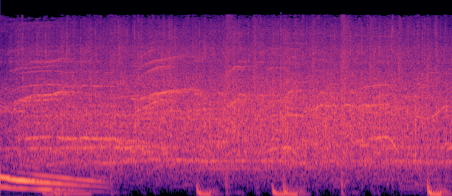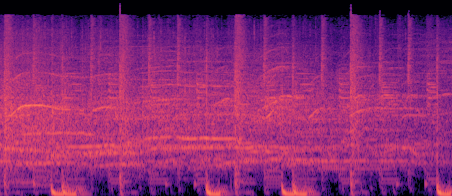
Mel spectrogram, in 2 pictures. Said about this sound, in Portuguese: Recebam com uma salva de palmas Bela Marcati.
